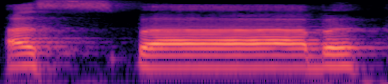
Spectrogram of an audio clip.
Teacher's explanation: آخر میں با ساکن کیا ہم نے خود، اس کے اوپر قلقلہ کریں گے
